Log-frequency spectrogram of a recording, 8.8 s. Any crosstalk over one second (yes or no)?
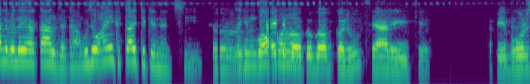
no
